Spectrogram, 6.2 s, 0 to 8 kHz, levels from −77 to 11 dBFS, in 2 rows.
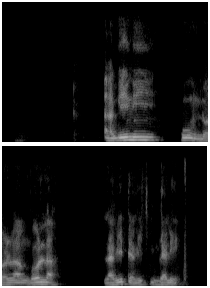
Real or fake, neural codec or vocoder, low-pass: fake; codec, 24 kHz, 6 kbps, HILCodec; 7.2 kHz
